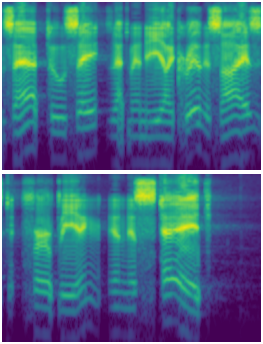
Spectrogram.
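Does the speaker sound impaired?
Yes: cerebral palsy, through a speech-generating device; had caregiver who helped with walking attempts.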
